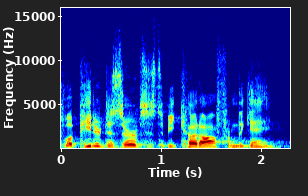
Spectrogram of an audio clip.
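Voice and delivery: ordinary delivery

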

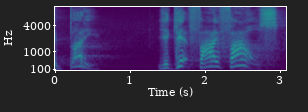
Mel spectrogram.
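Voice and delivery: very slow, deliberate, conspiratorial; slow sly advice. Retold or imitated. Dad telling his son through the mirror, slow and sly. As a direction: drag it out like a secret tip.

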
